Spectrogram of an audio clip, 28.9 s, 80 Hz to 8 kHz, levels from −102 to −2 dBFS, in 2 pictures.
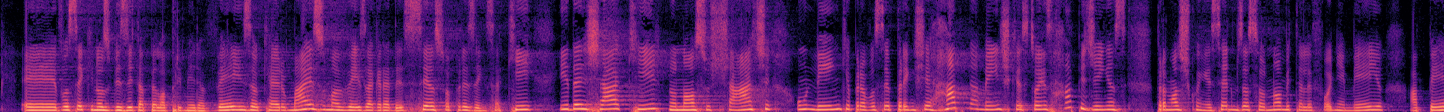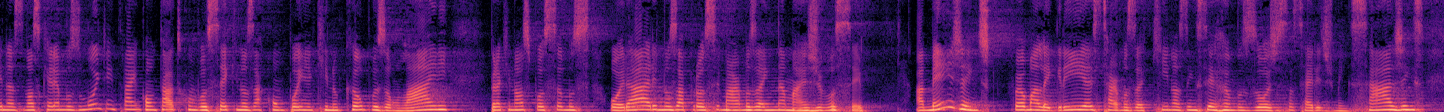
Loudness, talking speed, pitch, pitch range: -24 LUFS, 175 wpm, 240 Hz, 225-260 Hz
